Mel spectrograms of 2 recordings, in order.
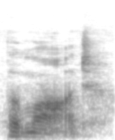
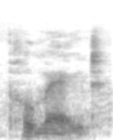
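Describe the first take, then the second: First: It is said with a British pronunciation. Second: It is said with a non-British pronunciation. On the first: "British people say pomade" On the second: "They don't say uh"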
